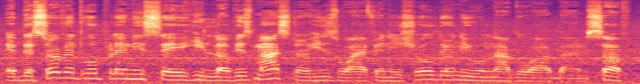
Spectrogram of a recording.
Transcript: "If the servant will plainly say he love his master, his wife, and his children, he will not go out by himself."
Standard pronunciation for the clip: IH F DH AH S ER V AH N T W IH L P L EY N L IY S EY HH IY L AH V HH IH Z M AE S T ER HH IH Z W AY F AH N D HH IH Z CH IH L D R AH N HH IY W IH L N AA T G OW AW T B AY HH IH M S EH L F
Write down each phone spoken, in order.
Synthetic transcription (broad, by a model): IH F DH AH S ER V AH N T W IH L P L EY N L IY S EY HH IY L AH V HH IH Z M AE S T ER HH IH Z W AY F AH N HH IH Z CH IH L D R AH N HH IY W IH L N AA T G OW AW T B AY HH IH M S EH L F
